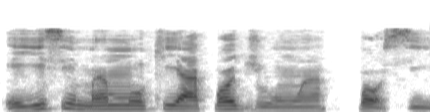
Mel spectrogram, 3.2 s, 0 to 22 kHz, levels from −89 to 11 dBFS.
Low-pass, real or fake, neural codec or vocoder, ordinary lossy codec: 7.2 kHz; real; none; none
